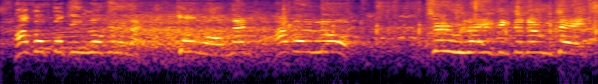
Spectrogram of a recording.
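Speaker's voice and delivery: high, sustained angry shout; furious, high-pitched heckling; angry rant. Acted. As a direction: rant at them at full pitch.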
